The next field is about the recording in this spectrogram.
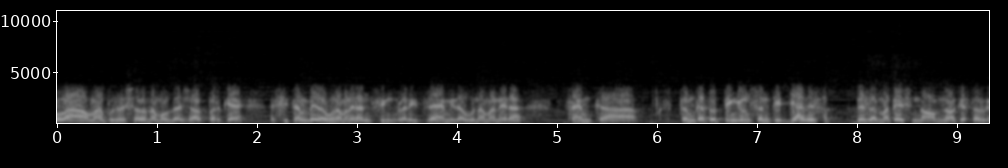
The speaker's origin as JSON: {"language": "Catalan", "town": "Barcelona", "region": "Catalonia", "country": "Spain", "tie": "born there", "said": "jo he nascut a Barcelona i jo penso en català, m'expreso en català"}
